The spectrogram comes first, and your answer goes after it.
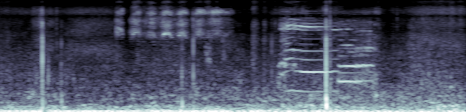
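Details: Shy stray cat living on the street, met on a bench, gives one clear harmonic meow about three seconds in, held for under a second over a steady low hum, with a few soft clicks and a person calling nearby just after.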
